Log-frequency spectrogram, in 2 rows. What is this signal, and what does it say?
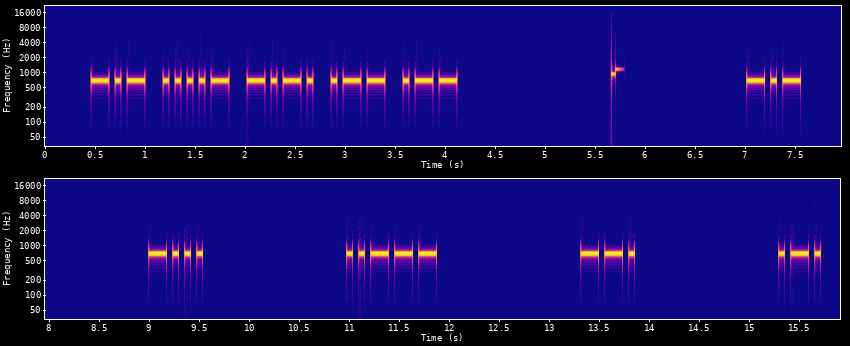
Morse code, heard as a keyed tone, about 20 wpm, spaced as for 9 wpm, 700 Hz. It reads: K4CWW KB2GR
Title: USA Call Signs - 8x Character Spacing - 20wpm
